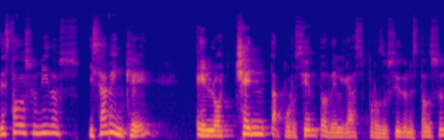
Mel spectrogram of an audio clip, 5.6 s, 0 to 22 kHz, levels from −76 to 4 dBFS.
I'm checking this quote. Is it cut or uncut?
cut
